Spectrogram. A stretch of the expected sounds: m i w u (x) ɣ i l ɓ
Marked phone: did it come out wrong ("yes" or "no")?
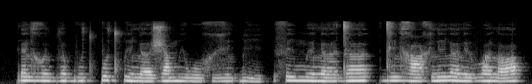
no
